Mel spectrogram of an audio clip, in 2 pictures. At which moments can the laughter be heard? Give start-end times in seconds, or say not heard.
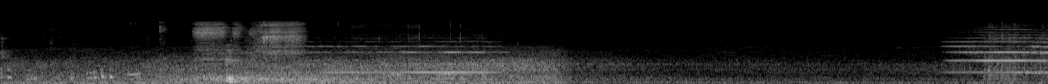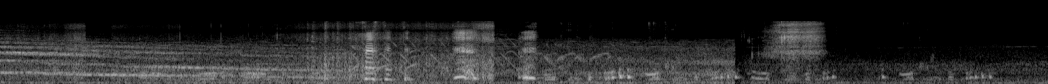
1.6-2.8, 14.0-15.9.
